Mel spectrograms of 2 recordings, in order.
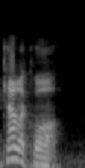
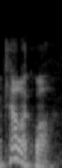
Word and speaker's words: Tahlequah: Well, you know, that's not how they say it. It's Tahlequah. – Mm-hmm. – You know, and just the way they say that, it's not Tahlequah, it's boring. It's Tahlequah.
